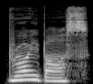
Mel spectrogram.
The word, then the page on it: rooibos: American English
